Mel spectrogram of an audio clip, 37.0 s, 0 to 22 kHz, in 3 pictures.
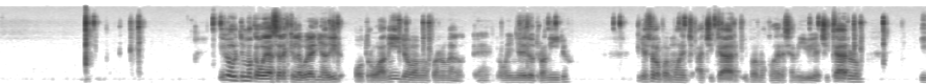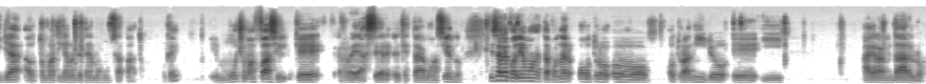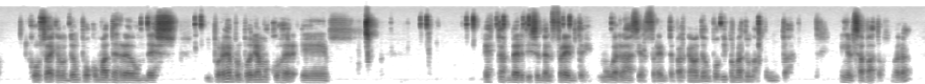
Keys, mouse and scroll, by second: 2.1 ctrl+Tab, 4.7 ctrl+r, 5.9 z, 7.2 ctrl+r, 8.9 s, 9.6 s, 11.1 Tab, 11.6 z, 13.6 Tab, 13.6 KP_3, 18.9 ctrl+r, 24.2 s, 27.6-28.6 drag, 27.6-29.4 right drag, 30.4-32.7 right drag, 32.7-34.1 middle drag, 34.1 click, 34.6 Tab.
